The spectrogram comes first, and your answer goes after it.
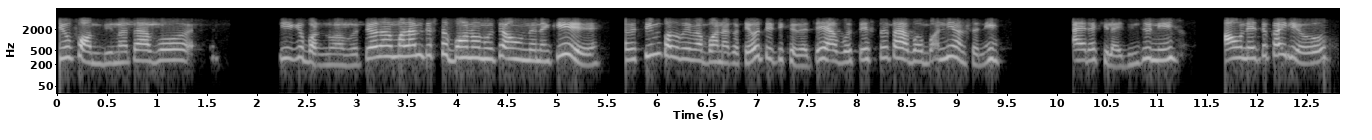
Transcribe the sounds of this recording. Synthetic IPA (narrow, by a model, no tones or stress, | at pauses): t̪jopʰʌmbimat̪ʌːbʌ | kikebʱʌnːuʌbʌt̪jod̪amʌlajmt̪est̪obʌnawnut͡sʰʌ̃aw̃nd̪ʌnʌki | ʌɾʌsimpʌlbejmabʌnakot̪ʰjot̪et̪ikʰeɾʌt͡saĩʌbʌt̪est̪ot̪ʌːbʌbʌnːiɦʌlt͡sʰʌni | ajɾʌkʰilajd̪int͡sʰuni | aw̃net͡sʌkʌileɦo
